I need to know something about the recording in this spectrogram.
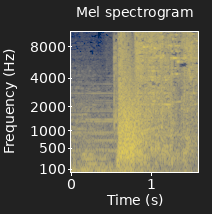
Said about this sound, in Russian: Внезапно раздался грохот. В комнату брызнули тысячи осколков стекла.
